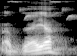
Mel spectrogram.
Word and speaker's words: Avaya: Avaya.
